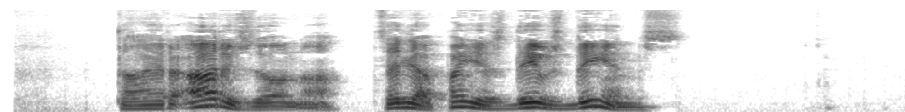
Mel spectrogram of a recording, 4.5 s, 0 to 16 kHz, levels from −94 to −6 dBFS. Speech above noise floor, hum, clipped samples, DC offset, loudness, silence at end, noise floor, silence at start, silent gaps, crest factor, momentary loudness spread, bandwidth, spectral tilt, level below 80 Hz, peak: 55 dB; none; under 0.1%; under 0.1%; -26 LUFS; 1.15 s; -81 dBFS; 0.6 s; none; 20 dB; 13 LU; 11.5 kHz; -6 dB/octave; -62 dBFS; -8 dBFS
